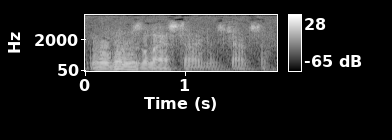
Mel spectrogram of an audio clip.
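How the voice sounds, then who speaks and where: An actor playing a deadpan, clipped police sergeant who narrates and questions in a vintage radio drama, courteous and matter-of-fact. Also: male voice, very deep voice, moderate pace, a little hiss or hum. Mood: businesslike questioning. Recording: dull, band-limited vintage radio recording.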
